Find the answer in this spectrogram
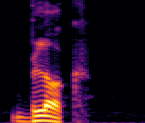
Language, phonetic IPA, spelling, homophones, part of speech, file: Polish, [blɔk], blog, blok, noun, Pl-blog.ogg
